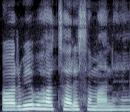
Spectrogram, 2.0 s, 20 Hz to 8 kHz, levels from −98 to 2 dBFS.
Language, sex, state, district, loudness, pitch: Hindi, female, Jharkhand, Palamu, -16 LUFS, 235 Hz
